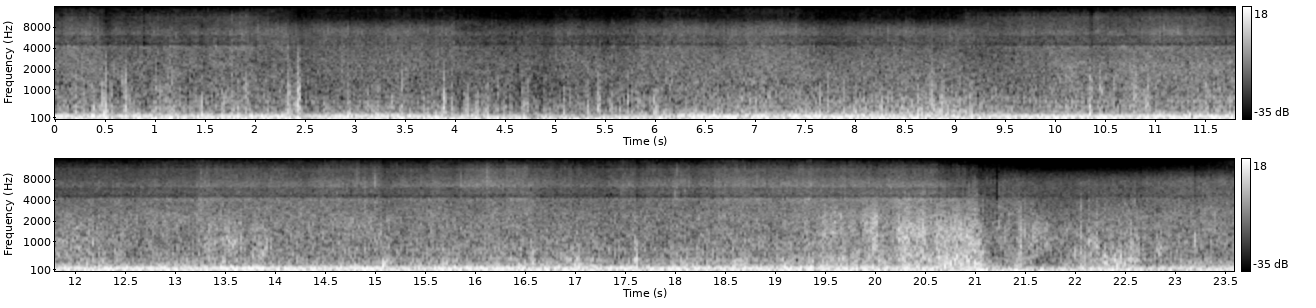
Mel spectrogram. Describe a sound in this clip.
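Wind roars loudly past close by.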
